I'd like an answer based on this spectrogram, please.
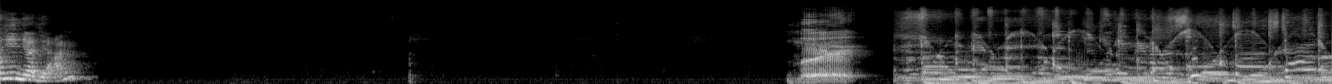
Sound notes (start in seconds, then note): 7.8 burp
